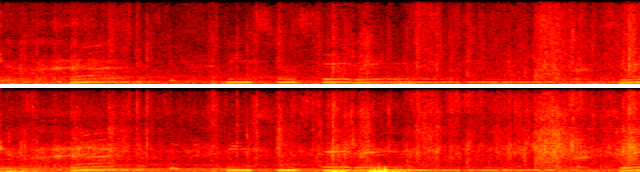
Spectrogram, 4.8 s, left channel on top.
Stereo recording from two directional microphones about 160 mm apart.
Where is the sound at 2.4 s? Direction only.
90° right.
